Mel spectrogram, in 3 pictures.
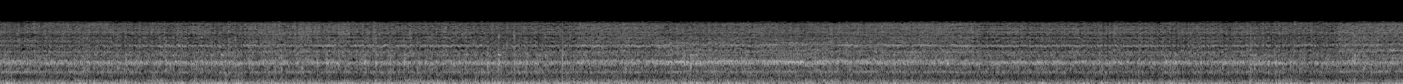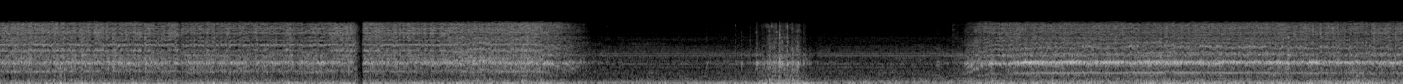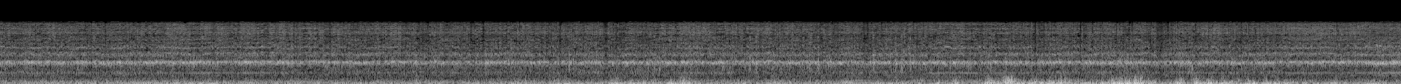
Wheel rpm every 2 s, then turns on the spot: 150, 150, 160, 150, 150, 150, 160, 160, 160, 110, 10, 40, 140, 140, 140, 140, 140, 140, 140, 140, 140.
none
